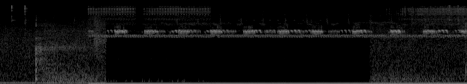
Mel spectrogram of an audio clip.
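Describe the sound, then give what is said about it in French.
Many crickets chirp steadily at night in Bronxville in a dense, high-pitched pulsing chorus, continuous, with no voices present. “Une autre chose que je n'aime pas en Bronxville, c'est qu'il y a beaucoup de grillons qui font beaucoup de bruit pendant la nuit.”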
